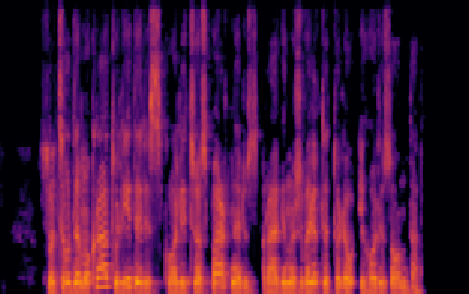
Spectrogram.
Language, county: Lithuanian, Vilnius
